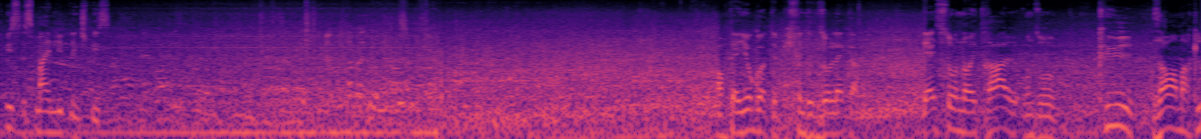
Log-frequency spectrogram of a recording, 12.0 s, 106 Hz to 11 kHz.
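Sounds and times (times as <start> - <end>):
city street traffic: 0.0 - 12.0
people's voices: 0.0 - 12.0.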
